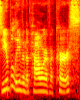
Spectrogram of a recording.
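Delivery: ordinary delivery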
